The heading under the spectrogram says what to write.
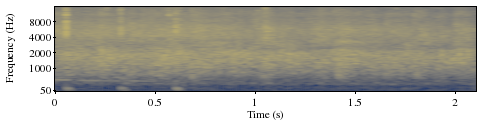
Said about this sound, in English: So Journey Church, let's give them a great big hand clap to welcome them today.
